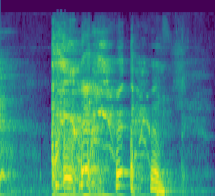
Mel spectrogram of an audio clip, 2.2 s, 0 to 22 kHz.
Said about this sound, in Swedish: Nu börjar han igen. Förlåt, men det är alltid när vi närmar oss 20 avsnitt på säsongen som hostan kommer.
